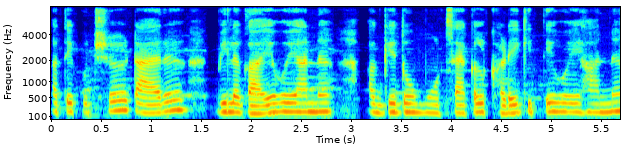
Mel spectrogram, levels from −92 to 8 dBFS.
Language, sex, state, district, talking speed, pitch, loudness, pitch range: Punjabi, female, Punjab, Pathankot, 145 wpm, 180 Hz, -19 LUFS, 170-185 Hz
